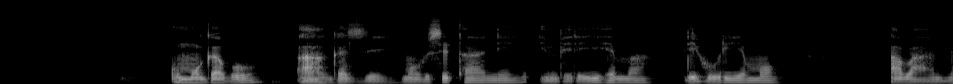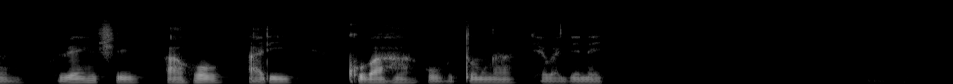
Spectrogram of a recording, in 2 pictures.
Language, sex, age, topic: Kinyarwanda, male, 25-35, government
